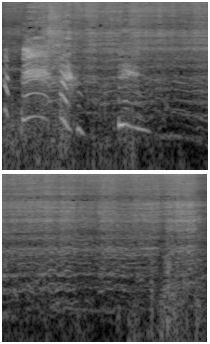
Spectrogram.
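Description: Small quadcopter drone hovering close overhead, its propellers buzzing with a wavering pitch over wind on the microphone. A short cry rises and falls in the first second.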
